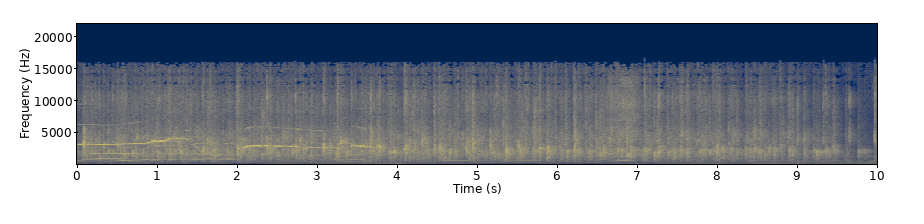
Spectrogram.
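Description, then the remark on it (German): A crowd applauds loudly and steadily for about ten seconds, dense clapping filling the room with a few cheers and a sustained low tone underneath. “Und lasst uns mal einen fetten Applaus geben, ja?”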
